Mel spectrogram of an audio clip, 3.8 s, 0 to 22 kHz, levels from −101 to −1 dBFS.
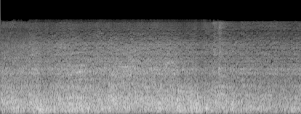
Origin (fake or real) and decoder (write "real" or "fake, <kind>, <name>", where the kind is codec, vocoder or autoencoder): real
